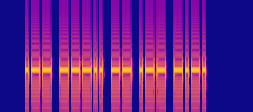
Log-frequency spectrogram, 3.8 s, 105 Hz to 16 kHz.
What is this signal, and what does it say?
Morse code, heard as a keyed tone, about 27 wpm, 700 Hz. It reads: W8MWC
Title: USA Call Signs - 5 Characters - Repeated 2x - 28wpm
